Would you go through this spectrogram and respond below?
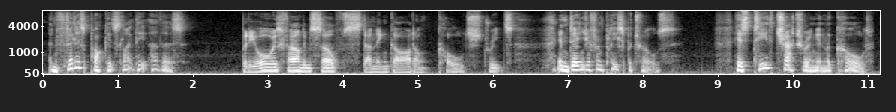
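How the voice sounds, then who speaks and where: A man narrating a short story in a measured, expressive way, with deliberate pauses for drama. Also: mid-range voice, vocal fry, husky. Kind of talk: dramatic scripted literary narration.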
